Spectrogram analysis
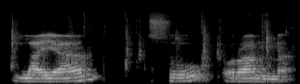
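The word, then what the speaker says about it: لَيَنْصُرَنَّ: পড়ে আসছি ইয়ান সুরুর আগে যদি লা যুক্ত হয় আর শেষে নুন যুক্ত হয় উচ্চারণটা হবে লায়ান সুরান্না অর্থ কি হবে অবশ্যই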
